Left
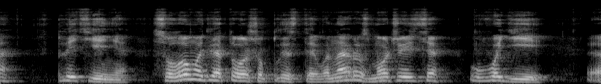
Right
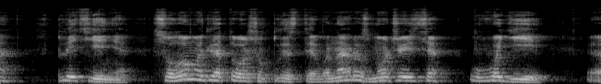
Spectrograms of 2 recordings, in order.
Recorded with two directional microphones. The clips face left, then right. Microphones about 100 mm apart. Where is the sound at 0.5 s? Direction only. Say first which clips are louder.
Left 1 dB; 55° left (ahead or behind).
